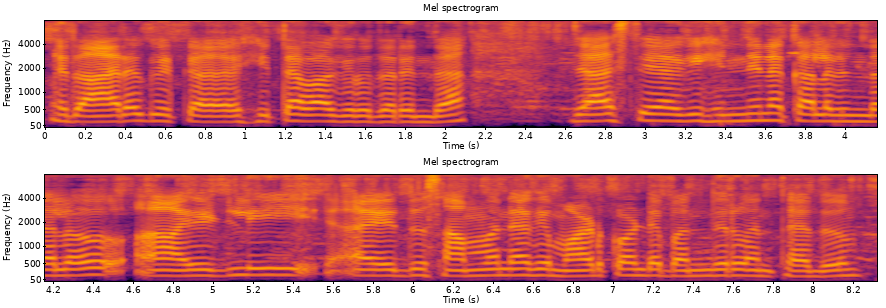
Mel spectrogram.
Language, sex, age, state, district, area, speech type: Kannada, female, 30-45, Karnataka, Dakshina Kannada, rural, spontaneous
